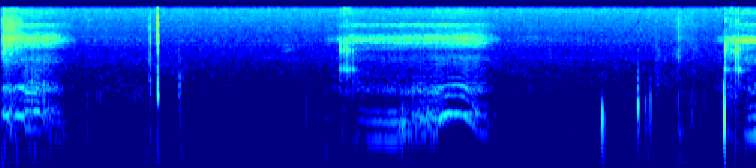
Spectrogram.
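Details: Snoring likened to a volcanic eruption: two rough, fluttering breath sounds about three seconds apart, with small clicks between.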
